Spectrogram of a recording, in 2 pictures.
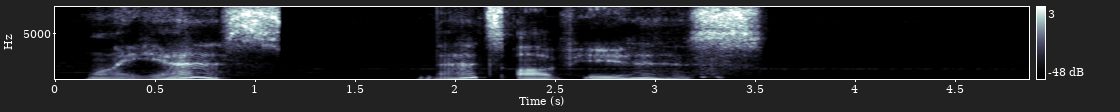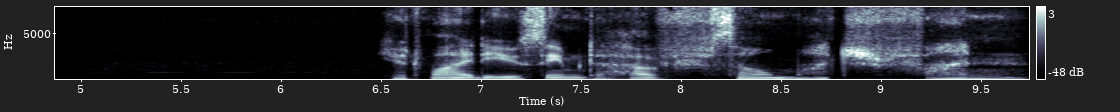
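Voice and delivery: high voice morphing through many shifting, layered voices. In a narrated story, the questioning voice answers, morphing into many voices. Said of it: "the voice almost morphs into many different voices and constantly change".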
